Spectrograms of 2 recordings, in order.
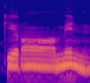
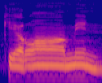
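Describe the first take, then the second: Both takes have the same delivery.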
